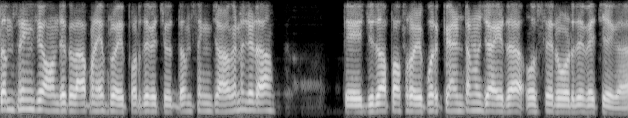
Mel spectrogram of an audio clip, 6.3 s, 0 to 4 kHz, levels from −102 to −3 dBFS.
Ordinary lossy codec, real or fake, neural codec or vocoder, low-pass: Opus, 64 kbps; fake; codec, 16 kHz, 16 kbps, FunCodec, trained on LibriTTS, 50 frames a second; 3.6 kHz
